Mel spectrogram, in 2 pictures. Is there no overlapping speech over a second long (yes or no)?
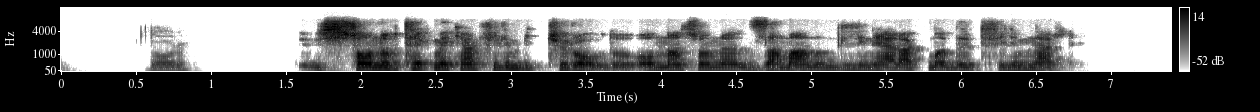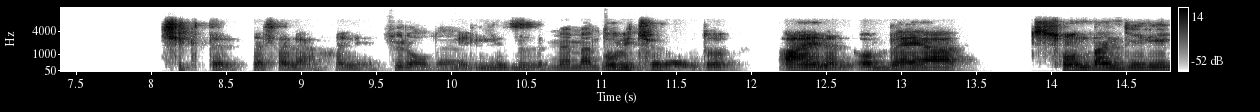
yes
